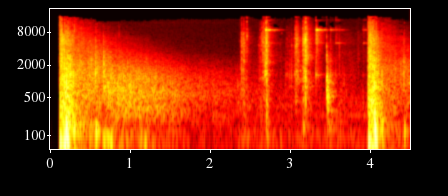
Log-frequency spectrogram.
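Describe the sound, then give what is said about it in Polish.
A loud shotgun blast, fired at a robber, booms out and rolls away in a long echoing decay, followed by a few scattered cracks and another sharp bang near the end. No one speaks. “To huknęło. To walnęło. Mało się nie wywróciłem.”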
